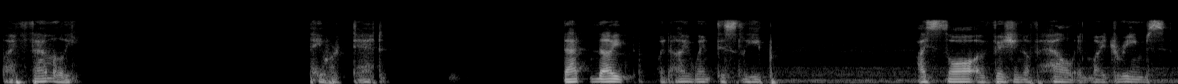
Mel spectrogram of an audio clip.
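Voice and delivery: ordinary delivery, nothing marked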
